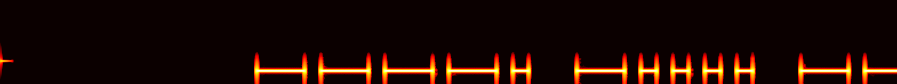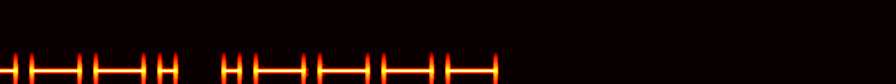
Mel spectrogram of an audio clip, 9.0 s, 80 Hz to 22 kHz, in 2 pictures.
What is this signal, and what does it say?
Morse code, heard as a keyed tone, about 15 wpm, 700 Hz. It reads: 9691
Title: Numbers - 4-Digit 15wpm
